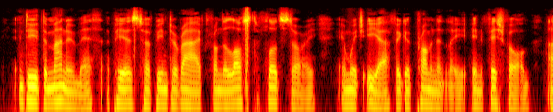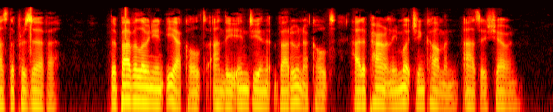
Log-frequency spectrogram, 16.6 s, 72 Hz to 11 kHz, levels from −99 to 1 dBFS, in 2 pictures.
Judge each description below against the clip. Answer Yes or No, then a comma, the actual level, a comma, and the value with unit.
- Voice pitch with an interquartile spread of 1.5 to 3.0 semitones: Yes, average, 2.7 semitones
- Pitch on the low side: Yes, very low, 95 Hz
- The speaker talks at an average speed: Yes, average, 150 wpm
